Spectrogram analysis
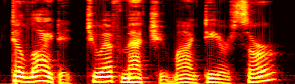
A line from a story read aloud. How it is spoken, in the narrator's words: he said gravely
